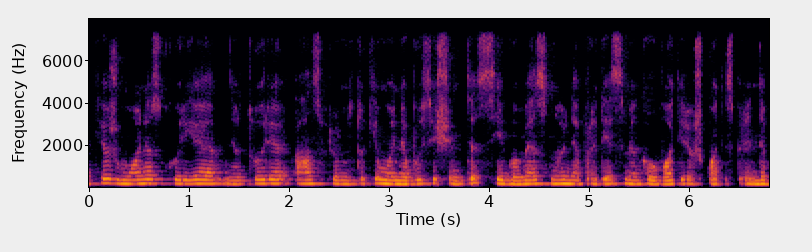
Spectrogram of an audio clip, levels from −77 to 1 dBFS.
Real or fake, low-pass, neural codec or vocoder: real; 7.2 kHz; none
